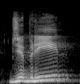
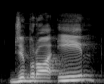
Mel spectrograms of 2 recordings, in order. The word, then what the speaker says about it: Jibreel: name of gibreel Iceland what are some of the ways to pronounce his name gibreel jibra eel zebra ill jibra eel Janine those are five ways that have been narrated through the various gods all right debris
